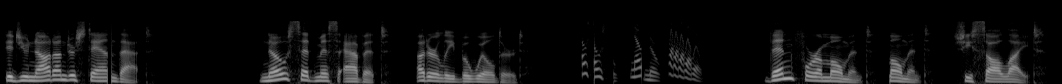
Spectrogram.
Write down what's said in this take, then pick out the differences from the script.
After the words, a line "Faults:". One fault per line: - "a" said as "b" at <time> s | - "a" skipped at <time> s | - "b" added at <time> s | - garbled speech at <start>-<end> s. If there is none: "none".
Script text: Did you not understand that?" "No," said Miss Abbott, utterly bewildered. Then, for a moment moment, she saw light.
Did you not understand that?" "No," said Miss Abbott, utterly bewildered. Then, for a moment moment, she saw light.
Faults:
none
